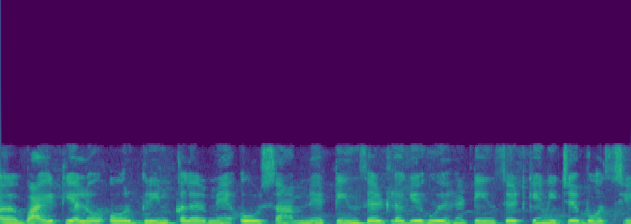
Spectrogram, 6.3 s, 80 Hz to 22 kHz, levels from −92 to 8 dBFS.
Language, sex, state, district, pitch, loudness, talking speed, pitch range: Hindi, female, Bihar, Kaimur, 215 Hz, -17 LUFS, 190 wpm, 210-220 Hz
